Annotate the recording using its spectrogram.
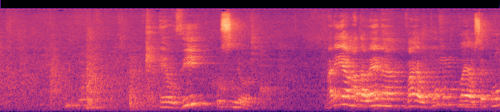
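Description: A man speaks calmly, in a room with a slight echo.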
